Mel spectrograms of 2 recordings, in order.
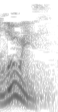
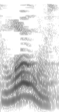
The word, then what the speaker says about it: Lowe's: He said, "I don't know how to pronounce it." I said, "It's Lowe's." I said, "You're the weirdo now."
